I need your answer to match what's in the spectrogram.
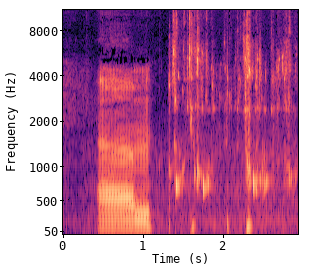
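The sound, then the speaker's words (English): A brief steady buzzing tone, then beer poured into a glass: irregular splashing and gurgling with a few soft low thumps, moderately loud, lasting a couple of seconds. “That sounds like beer.”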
